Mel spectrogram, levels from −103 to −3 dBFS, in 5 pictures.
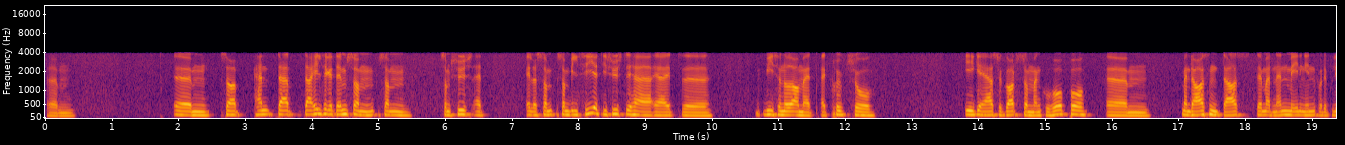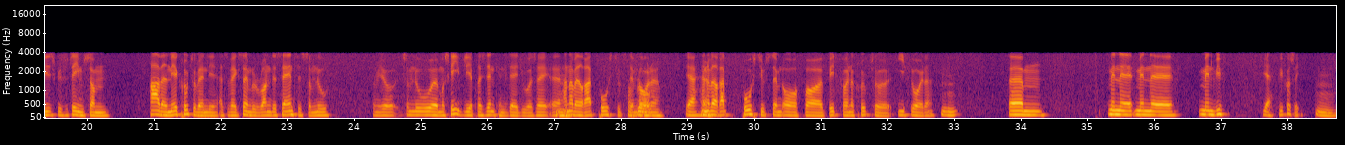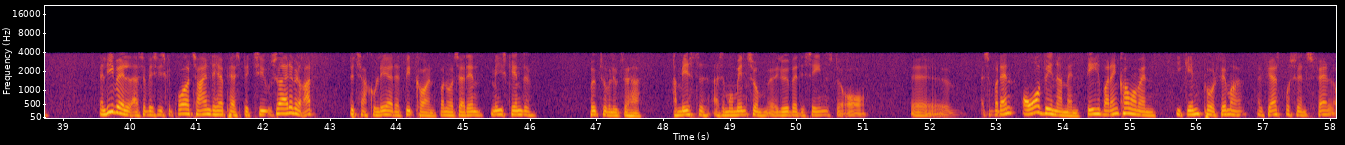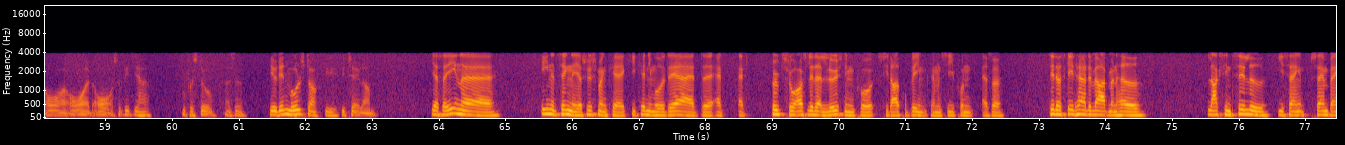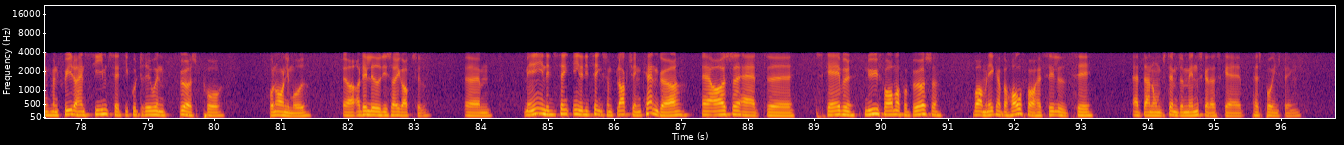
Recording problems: high frequencies cut off; severe; nothing above 4 kHz
hiss; faint; throughout; 25 dB below the speech

